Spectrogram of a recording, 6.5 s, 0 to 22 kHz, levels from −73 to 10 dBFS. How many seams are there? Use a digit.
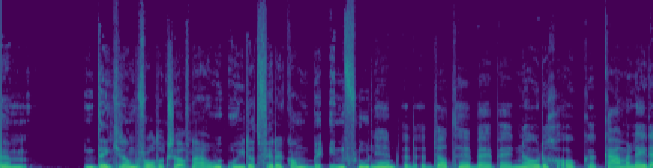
1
